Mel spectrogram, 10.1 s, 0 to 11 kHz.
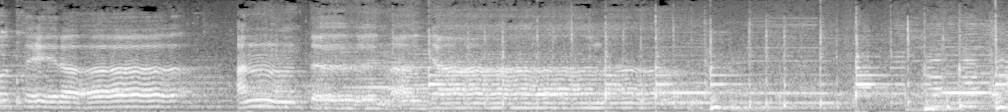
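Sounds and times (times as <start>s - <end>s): man singing devotional chant: 0.0s - 8.9s
harmonium: 0.0s - 10.0s.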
